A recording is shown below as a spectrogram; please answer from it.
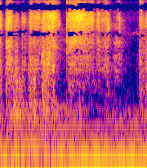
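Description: Soft rustling and sliding of paper as hands handle cards tucked in a pocket of a handmade paper junk journal.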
